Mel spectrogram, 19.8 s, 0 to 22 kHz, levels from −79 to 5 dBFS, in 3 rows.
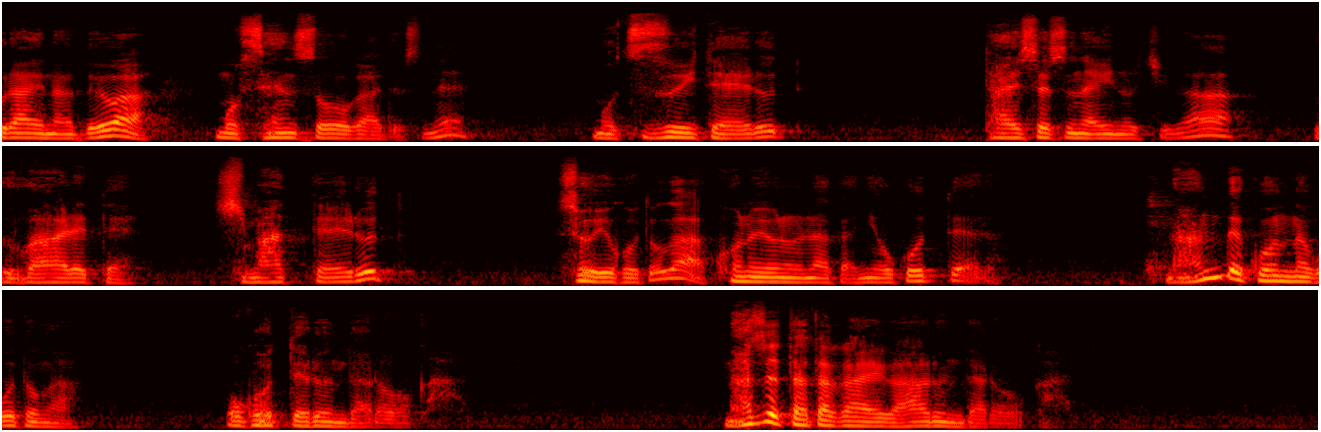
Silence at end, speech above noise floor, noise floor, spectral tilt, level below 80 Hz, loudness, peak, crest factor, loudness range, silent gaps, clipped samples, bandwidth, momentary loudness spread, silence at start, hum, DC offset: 1.3 s; 33 dB; -66 dBFS; -5 dB/octave; -72 dBFS; -34 LUFS; -12 dBFS; 24 dB; 4 LU; none; under 0.1%; 16 kHz; 16 LU; 0 s; none; under 0.1%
